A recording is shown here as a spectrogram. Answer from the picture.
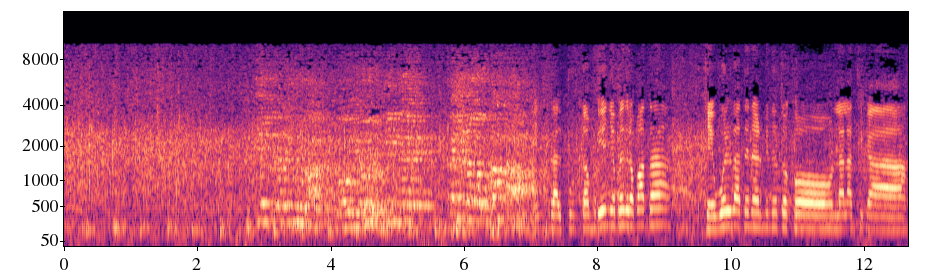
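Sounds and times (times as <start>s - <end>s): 
football stadium crowd applauding a substitute coming on: 0.0s - 12.6s
speech: 3.0s - 4.9s, 7.3s - 12.6s.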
